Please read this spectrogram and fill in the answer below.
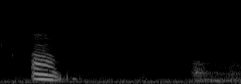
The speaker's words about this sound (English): So, sorry, my dog is barking. Okay, so my dog might bark.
